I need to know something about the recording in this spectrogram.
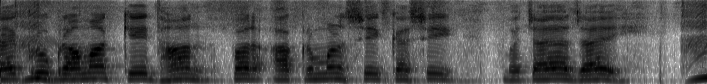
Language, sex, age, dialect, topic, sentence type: Bhojpuri, male, 18-24, Northern, agriculture, question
